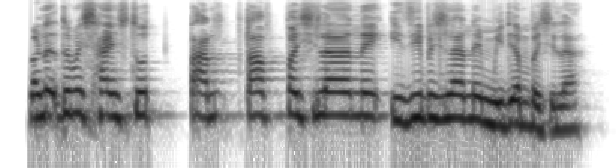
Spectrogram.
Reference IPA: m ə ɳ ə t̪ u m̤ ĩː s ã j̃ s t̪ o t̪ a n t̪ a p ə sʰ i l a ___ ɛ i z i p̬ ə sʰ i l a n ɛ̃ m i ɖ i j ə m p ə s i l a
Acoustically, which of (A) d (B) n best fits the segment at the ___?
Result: B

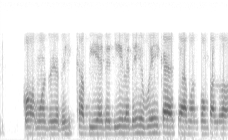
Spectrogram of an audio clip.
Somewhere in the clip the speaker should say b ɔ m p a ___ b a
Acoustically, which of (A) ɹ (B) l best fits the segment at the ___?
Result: B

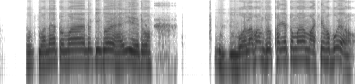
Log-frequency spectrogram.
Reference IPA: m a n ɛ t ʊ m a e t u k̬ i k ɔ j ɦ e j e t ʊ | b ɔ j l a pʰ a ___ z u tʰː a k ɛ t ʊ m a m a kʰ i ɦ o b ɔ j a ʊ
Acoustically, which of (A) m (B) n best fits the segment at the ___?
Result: A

